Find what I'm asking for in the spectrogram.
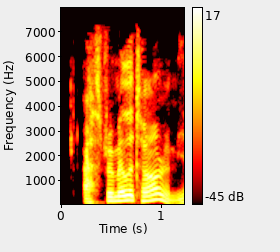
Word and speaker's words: Astra Militarum: Yeah, so for the, obviously we've got the new Astra, I can never pronounce it correctly, Astra Militarum. – Astra Militarum, yeah.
